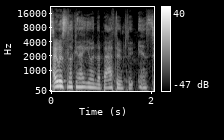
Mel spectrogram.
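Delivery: very loud, put-on sexy voice. Admitting to watching the others online, after offering: put-on sexy voice. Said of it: "Do you want my sexy voice when I say?".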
